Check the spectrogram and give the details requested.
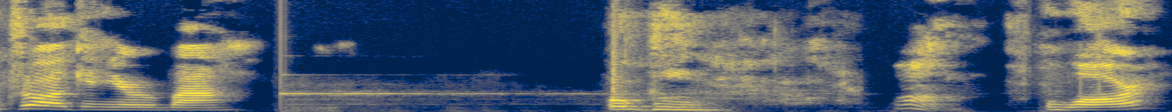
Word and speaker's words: Ogun: This is another one where there's a word that when used in a different tone and a slightly different pronunciation means 5,672 different words. Yes. This one is Ogun.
